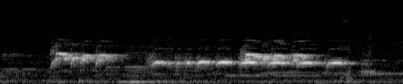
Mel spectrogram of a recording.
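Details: Local zebra dove singing loudly, kept as a lure so others answer: one whistled, trilling coo phrase that jumps up at the start, then holds a steady level with pulsing beats before ending with a short low note.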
